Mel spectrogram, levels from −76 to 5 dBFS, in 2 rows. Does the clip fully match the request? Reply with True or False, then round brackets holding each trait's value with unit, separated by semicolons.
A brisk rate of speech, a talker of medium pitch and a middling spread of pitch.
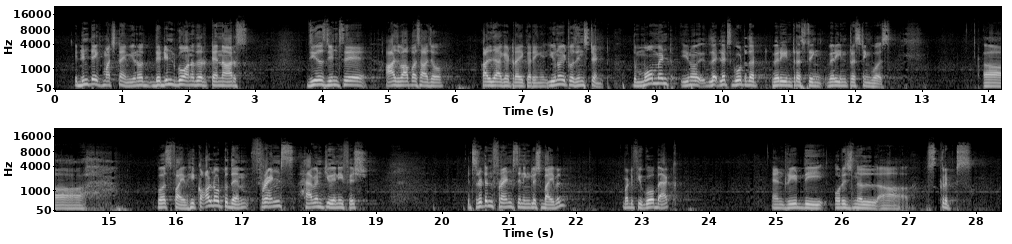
True (145 wpm; 150 Hz; 3.4 semitones)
